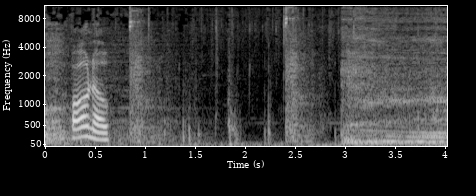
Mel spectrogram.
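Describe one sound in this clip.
A sword strikes a fiery creature with dull thuds.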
